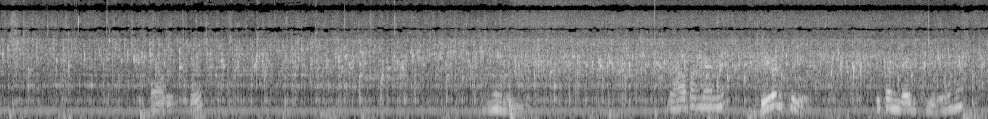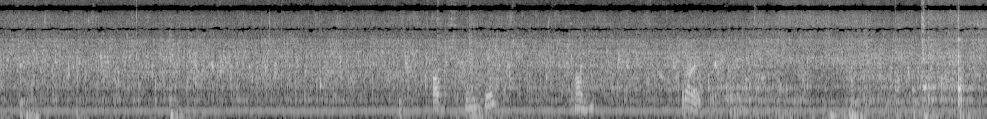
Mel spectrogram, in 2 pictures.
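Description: Oil sizzles steadily in a hot pot.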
